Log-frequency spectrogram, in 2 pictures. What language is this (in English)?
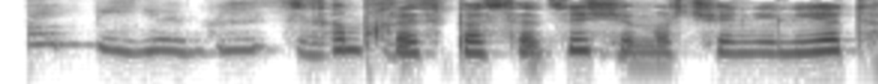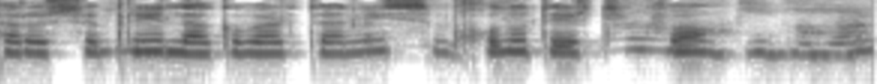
Georgian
